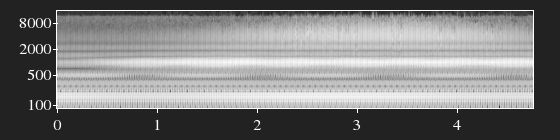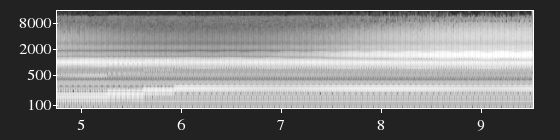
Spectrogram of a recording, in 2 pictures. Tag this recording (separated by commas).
Sampler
